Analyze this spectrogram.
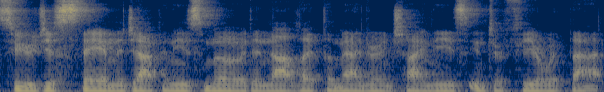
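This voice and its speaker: Speaking at a moderate pace with an American accent, a man's fairly low, somewhat breathy voice stays monotone and flat. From United States. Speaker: language learning vlogger. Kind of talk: casual monologue. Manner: hesitant, with fillers.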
